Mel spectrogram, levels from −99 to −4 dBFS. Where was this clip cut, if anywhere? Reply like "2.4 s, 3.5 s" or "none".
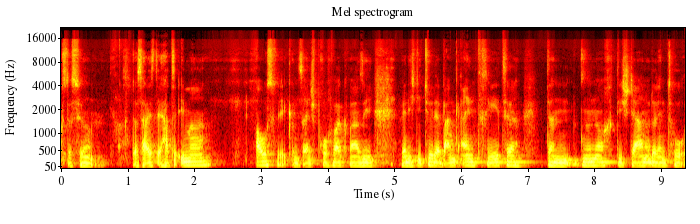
2.8 s, 7.8 s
